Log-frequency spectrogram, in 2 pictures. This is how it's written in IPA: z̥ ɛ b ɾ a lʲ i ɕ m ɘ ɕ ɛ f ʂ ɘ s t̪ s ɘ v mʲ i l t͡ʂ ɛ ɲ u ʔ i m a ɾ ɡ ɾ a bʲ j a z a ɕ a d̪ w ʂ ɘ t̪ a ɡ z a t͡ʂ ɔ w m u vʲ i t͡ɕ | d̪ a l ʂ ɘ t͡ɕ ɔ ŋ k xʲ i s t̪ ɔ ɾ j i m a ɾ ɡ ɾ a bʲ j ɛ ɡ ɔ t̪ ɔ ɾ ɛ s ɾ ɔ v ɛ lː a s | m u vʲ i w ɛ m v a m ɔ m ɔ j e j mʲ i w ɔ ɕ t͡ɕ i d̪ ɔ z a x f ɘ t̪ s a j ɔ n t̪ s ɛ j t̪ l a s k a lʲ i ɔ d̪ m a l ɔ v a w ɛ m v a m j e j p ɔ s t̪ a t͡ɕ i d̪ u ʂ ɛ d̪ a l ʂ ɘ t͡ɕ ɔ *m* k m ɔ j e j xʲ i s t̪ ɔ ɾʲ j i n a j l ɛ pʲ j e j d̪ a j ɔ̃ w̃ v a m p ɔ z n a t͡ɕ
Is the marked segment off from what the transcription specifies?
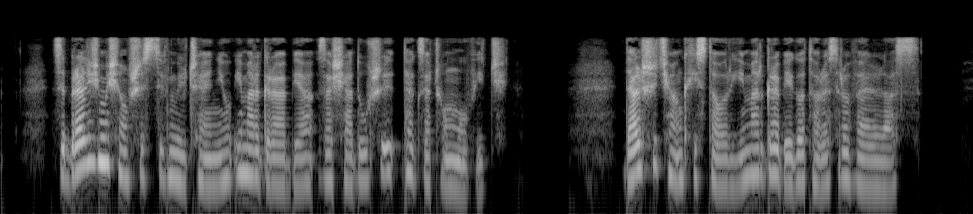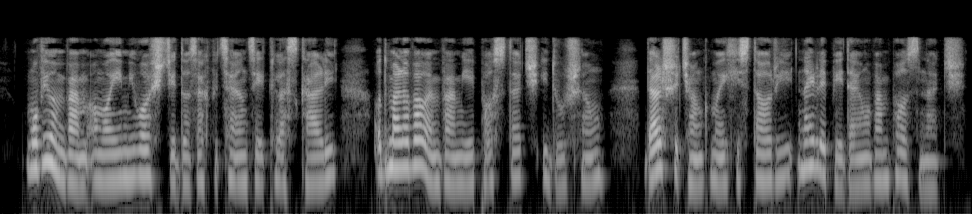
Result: yes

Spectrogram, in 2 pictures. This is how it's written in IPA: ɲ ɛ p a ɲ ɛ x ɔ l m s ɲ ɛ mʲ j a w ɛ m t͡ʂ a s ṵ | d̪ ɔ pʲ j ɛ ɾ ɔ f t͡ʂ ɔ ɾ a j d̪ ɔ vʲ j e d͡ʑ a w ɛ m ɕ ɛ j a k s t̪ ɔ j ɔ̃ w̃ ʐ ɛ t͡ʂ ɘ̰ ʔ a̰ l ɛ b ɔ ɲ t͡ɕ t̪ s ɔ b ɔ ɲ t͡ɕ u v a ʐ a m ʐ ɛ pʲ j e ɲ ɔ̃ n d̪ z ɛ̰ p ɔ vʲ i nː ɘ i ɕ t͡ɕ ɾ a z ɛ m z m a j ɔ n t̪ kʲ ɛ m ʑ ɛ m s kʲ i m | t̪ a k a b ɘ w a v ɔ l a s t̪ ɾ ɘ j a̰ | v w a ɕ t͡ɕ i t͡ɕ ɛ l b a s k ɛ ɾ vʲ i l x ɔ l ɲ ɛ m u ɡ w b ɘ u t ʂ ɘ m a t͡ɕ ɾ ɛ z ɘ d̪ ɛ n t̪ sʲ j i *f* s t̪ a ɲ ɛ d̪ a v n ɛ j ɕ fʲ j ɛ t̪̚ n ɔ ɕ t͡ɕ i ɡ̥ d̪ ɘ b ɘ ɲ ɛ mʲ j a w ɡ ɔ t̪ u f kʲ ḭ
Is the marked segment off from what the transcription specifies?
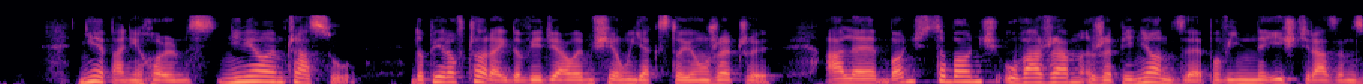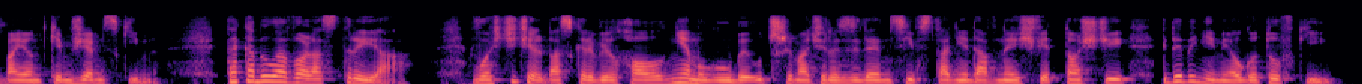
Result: no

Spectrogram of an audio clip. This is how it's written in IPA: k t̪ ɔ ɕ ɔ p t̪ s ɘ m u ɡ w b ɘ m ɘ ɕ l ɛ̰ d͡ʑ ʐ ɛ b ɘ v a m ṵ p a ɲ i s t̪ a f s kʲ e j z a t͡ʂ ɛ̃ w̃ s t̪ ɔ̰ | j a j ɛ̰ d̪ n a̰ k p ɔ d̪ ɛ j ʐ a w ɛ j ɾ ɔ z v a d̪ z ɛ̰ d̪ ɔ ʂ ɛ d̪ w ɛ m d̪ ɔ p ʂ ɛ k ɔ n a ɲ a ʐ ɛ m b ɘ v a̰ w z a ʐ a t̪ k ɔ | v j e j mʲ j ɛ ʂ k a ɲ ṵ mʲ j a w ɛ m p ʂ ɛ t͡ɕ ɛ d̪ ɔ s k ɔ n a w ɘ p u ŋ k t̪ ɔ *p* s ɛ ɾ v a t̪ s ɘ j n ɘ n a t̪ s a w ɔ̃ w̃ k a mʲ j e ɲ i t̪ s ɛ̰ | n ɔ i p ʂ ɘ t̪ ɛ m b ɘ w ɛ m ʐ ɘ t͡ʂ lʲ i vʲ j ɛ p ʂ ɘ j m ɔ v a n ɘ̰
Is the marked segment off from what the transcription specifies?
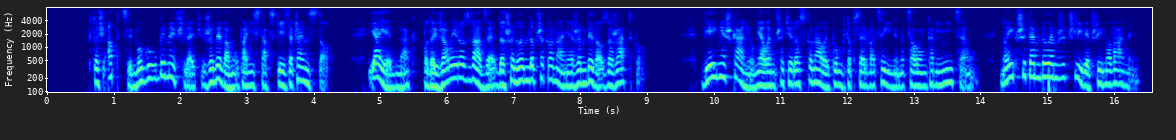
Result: no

